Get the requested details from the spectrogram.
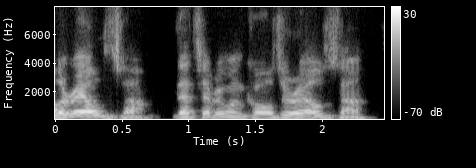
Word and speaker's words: Elsa: You know, I called her Elsa for the first 6 months I knew her, and I realized, oh no, they pronounce it Elza over there.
